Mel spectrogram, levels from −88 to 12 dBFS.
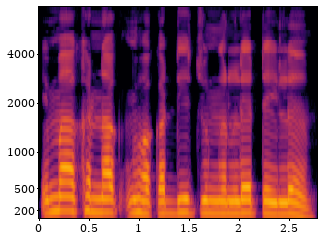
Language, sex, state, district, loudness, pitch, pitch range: Wancho, male, Arunachal Pradesh, Longding, -12 LUFS, 170 Hz, 165-180 Hz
